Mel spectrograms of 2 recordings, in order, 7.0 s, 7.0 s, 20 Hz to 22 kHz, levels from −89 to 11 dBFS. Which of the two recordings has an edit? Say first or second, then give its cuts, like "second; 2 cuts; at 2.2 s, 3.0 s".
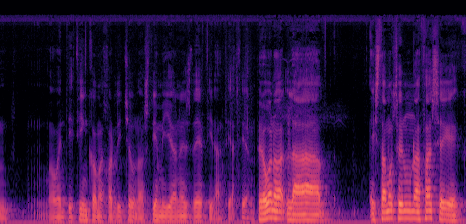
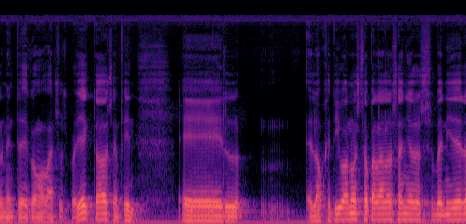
first; 1 cut; at 3.8 s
